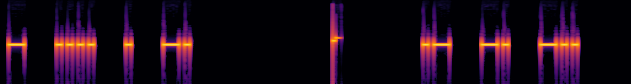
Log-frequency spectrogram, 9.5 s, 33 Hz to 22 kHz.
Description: Morse code, heard as a keyed tone, about 15 wpm, spaced as for 11 wpm, 700 Hz. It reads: THEN AND
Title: 2x Character Spacing - Top 100 Words - 15wpm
